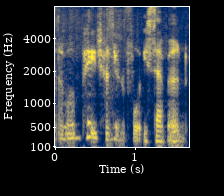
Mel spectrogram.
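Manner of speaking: normal talking voice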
